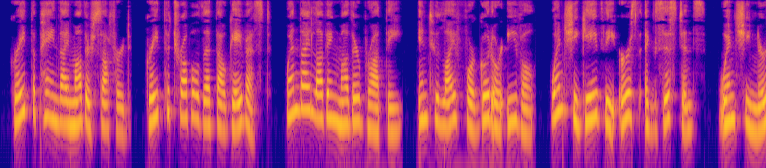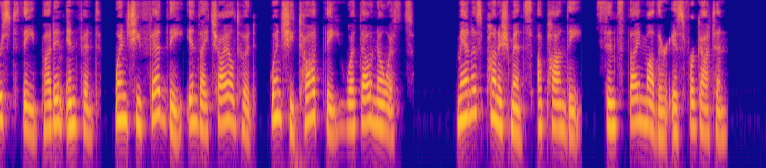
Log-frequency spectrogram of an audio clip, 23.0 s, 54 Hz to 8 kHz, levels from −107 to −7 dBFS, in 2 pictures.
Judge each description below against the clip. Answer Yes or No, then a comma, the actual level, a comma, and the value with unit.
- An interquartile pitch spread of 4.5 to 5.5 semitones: Yes, average, 4.8 semitones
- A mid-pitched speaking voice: No, high, 200 Hz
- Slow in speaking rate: No, average, 155 wpm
